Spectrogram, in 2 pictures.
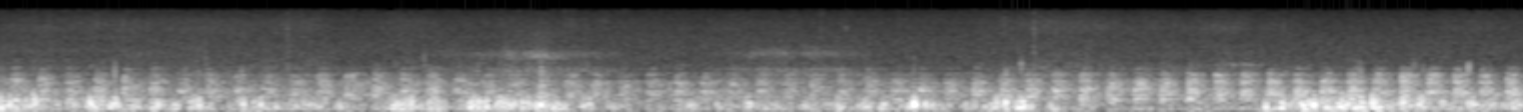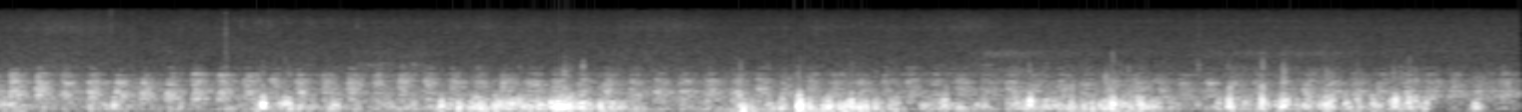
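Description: A steam locomotive chuffs steadily in the distance.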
